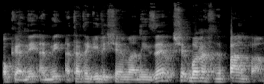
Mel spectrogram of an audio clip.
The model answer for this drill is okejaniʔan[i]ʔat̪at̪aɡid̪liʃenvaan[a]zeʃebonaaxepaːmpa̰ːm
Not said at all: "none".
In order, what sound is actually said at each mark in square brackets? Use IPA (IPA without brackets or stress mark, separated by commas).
i, i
